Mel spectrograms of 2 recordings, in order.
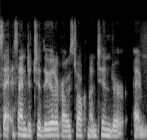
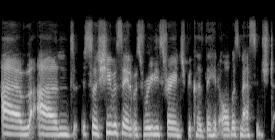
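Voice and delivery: ordinary talk, nothing marked

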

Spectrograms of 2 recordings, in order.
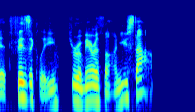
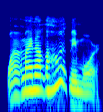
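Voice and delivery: high, quick indignant question; acting out an affronted customer, pitched up; indignant demand; 10 semitones higher, faster than usual. Woman out of shock questions her rescuer, indignant.

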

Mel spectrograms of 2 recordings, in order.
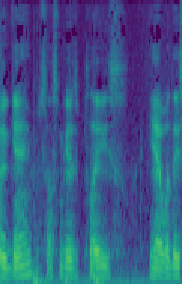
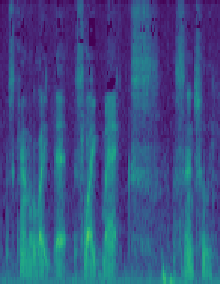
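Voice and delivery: whispering; 7 semitones lower, 10 dB quieter than usual. Real, not acted. Dropped to a whisper.

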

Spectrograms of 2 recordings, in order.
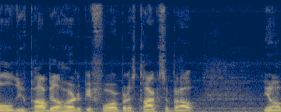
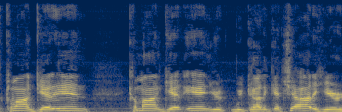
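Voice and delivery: higher, urgent rescuer call from a boat; 6 semitones higher than usual. Retold or imitated. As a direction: call them urgently to get in. Patrol calling couple from boat.

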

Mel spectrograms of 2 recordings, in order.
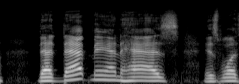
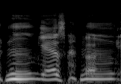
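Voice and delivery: odd little hummed tics around a quiet word; imitated vocal tics; 4 semitones higher, 7 dB quieter, slower than usual. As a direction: mimic a movie character's verbal tics.

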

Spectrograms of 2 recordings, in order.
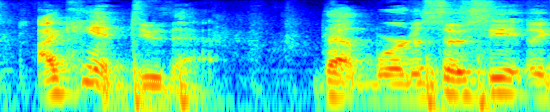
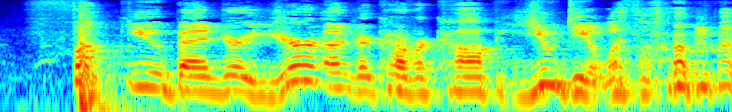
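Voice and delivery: put-on louder, higher, belligerent drunk buddy; drunken defiance; 6 semitones higher, 3 dB louder than usual. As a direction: lash out like a hammered friend, imitated.

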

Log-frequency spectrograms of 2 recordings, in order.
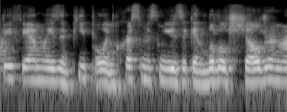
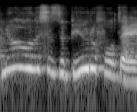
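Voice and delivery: lightly voiced old man; 9 semitones higher than usual.

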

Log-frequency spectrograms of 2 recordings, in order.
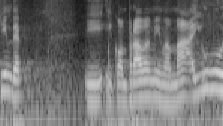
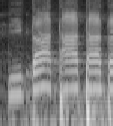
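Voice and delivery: higher, rhythmic "ta" hits; imitated slipper smacks; 6 semitones higher, slower than usual. Mom hitting him with the flying slipper, imitated smacks. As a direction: hammer out each mock smack.

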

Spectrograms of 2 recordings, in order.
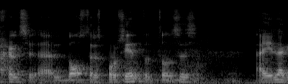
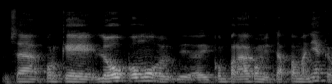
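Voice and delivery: ordinary delivery

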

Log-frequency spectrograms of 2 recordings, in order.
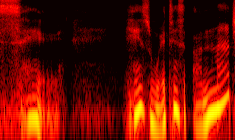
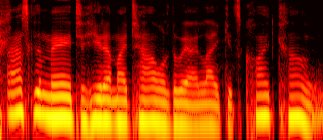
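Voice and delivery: slow, loud pampered royal complaint; foppish spoiled boy; 3 semitones lower, 6 dB louder, slower than usual. Acted. Spoiled royal son whining to daddy, slow foppish voice. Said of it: "It's a very foppish".

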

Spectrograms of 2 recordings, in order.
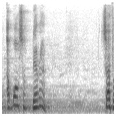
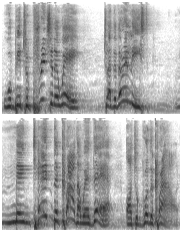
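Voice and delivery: high, loud, ringing pulpit voice; full-throated sermon climb; preaching at full force; 6 semitones higher, 5 dB louder than usual. Acted. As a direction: drive it home to the congregation. Preaching to the crowd.

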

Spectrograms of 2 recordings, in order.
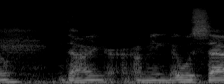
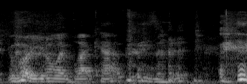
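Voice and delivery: teasing through laughter; laughing slowly while teasing; 4 semitones higher, much slower than usual. Real, not acted.

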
